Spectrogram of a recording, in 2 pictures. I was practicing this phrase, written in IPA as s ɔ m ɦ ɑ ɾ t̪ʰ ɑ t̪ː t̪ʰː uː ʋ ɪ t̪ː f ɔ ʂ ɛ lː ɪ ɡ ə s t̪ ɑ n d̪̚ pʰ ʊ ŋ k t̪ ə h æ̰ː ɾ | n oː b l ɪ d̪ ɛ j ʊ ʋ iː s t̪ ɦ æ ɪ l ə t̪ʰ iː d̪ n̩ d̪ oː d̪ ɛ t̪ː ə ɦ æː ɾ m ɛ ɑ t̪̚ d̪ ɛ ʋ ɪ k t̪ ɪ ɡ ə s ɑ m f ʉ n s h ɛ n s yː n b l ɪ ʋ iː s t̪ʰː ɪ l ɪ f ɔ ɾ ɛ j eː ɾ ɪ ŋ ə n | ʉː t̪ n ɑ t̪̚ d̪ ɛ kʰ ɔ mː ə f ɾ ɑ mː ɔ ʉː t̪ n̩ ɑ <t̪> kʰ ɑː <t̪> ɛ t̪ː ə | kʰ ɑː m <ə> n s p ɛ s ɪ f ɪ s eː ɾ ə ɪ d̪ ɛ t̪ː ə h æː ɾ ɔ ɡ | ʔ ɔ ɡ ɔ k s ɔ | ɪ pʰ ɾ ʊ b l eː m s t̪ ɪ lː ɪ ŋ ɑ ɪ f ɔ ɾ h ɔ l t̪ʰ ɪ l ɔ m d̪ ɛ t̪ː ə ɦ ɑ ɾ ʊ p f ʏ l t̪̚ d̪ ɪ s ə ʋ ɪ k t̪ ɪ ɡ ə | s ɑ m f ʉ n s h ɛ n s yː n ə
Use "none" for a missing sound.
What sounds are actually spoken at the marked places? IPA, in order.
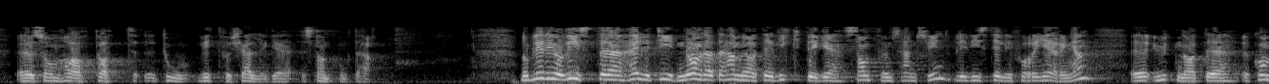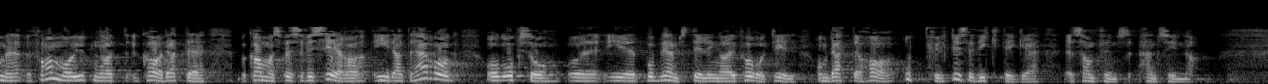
t̪, d̪, ɑ

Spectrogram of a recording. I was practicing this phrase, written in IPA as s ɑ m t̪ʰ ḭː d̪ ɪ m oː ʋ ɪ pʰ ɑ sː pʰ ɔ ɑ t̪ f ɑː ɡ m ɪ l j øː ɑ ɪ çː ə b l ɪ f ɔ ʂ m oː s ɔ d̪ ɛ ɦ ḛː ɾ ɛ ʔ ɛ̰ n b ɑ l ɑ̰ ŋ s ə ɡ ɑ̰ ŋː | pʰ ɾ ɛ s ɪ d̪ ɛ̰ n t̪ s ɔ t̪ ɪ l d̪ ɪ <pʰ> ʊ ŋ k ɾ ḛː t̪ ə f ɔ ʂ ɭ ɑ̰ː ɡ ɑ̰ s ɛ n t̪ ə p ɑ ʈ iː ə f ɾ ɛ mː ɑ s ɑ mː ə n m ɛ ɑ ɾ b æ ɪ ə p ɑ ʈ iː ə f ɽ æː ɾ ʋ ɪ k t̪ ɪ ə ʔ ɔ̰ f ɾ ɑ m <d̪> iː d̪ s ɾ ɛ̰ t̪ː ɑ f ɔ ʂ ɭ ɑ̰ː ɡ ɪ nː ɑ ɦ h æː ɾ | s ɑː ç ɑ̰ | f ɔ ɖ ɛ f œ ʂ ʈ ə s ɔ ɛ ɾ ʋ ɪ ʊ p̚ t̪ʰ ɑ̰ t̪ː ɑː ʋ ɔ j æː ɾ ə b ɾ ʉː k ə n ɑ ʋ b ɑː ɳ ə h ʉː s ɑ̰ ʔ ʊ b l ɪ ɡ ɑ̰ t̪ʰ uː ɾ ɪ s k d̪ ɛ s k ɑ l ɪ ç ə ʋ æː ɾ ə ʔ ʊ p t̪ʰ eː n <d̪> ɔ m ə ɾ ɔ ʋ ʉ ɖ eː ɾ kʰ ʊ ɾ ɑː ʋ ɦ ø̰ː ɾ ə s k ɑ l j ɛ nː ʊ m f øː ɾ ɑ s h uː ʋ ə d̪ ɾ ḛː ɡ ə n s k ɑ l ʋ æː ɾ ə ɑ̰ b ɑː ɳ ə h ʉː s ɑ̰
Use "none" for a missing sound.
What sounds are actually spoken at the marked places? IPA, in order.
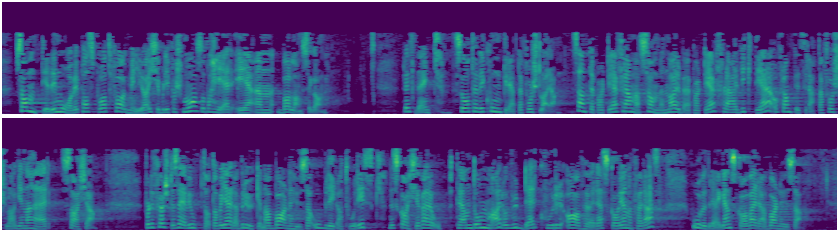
kʰ, t̪, d̪

